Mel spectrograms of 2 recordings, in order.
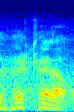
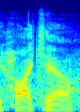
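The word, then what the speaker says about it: Haikou: I call it Hakau, Hakau. It'd be high cow. Yeah, it could be. Oh, that's similar pronunciation to Japanese. H-A-I is hai, Yep. because that's yes in Japanese.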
